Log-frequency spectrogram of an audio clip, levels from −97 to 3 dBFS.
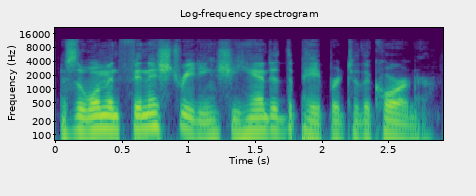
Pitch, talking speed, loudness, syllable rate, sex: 110 Hz, 245 wpm, -18 LUFS, 7.2 syllables/s, male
